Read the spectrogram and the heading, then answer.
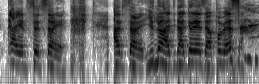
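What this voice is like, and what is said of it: Imitates a man's foreign accent. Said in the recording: “he had an accent ... The way I just did that accent was how he sounded.”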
